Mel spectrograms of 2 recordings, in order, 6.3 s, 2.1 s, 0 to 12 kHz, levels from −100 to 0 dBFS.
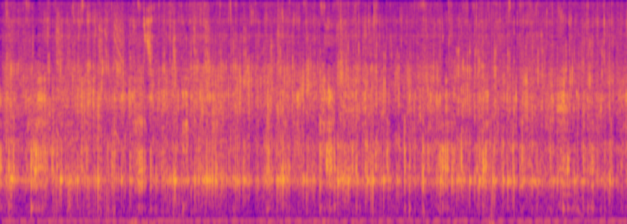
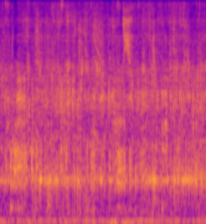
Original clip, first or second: first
